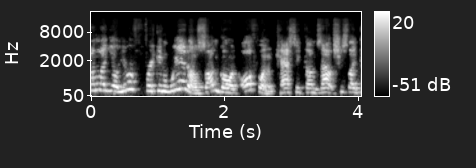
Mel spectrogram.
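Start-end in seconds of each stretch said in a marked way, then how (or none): 0.3-1.6 high-pitched angry insult; indignant, acted-out jab; retold cursing out. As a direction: act out telling someone off, voice raised in pitch. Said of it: "I start cursing him out".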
